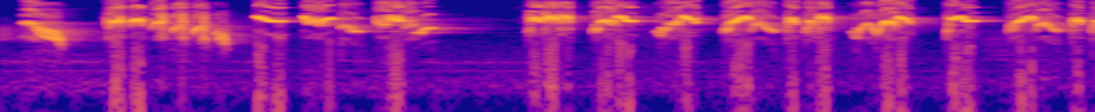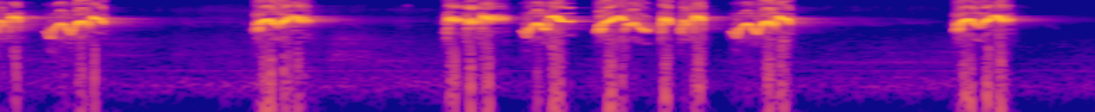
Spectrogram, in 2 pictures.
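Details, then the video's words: Mongolian lark singing a fast, jumbled run of high chirps, slurred whistles and trills in bursts with brief pauses, with no other sounds. "Suara Burung Pakling (mongolian lark)"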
